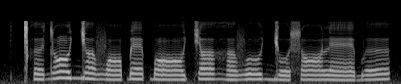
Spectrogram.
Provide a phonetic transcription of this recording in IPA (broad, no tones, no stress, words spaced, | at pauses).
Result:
ǀʰədɔː ɟʌːvɔɓɛ ɓɔːcʌː ɦʌvoː ɟo sɔːlɛːbəː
